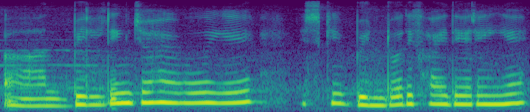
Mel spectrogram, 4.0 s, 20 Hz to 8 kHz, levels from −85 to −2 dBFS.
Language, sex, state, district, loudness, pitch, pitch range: Hindi, female, Himachal Pradesh, Shimla, -14 LUFS, 245 Hz, 220-270 Hz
